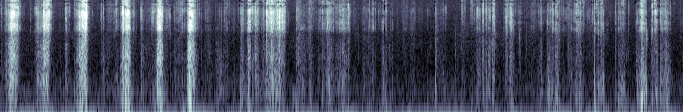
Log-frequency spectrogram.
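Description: An orange plastic earpick scrapes inside the hole of a porous dried wheat gluten ring (fu) held in gloved hands. It makes six sharp, bright scratching strokes, a denser burst of scraping, and then softer, continuous high scratching.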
